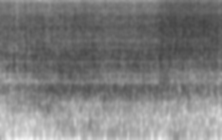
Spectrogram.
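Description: A glass of water is poured into a cooking pot in a rural kitchen, making a steady, continuous splashing gurgle at moderate volume that swells slightly toward the end. No talking is heard.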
